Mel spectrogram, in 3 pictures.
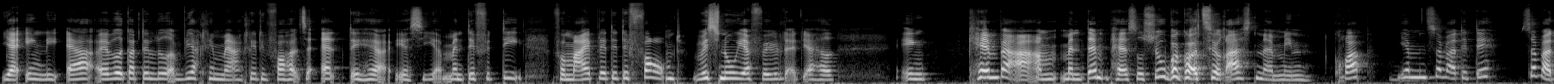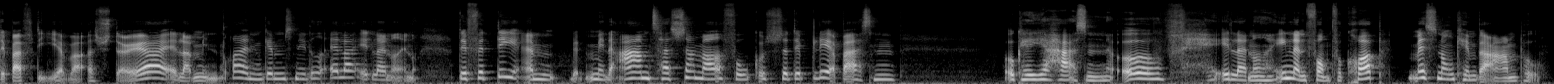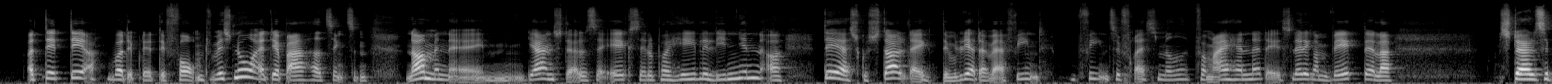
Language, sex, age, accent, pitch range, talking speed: Danish, female, 20-39, native, 225-285 Hz, 205 wpm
